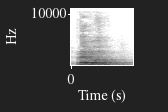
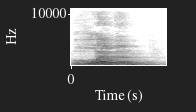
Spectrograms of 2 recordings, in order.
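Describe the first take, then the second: First: It starts directly on the L sound. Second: A short hum comes before the L sound. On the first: The speaker calls it wrong. "레몬 이렇게 나는 게 아니라" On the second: The speaker calls it right. "이 앞에 을과 비슷한 소리가 먼저 나올 수밖에 없어요"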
